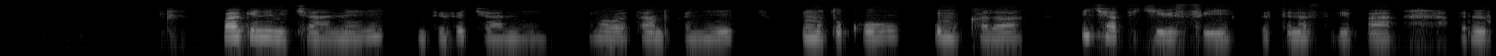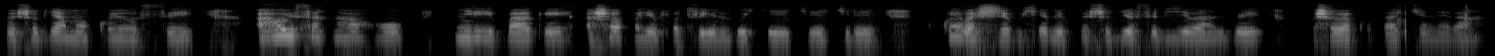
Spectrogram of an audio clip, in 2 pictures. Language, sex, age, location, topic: Kinyarwanda, female, 25-35, Kigali, health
